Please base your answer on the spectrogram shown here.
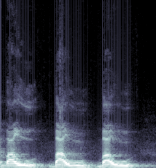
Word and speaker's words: baú: Agora, baú. O U faz vibrar suas cordas vocais porque ele é uma vogal.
